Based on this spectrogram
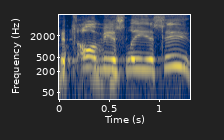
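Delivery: very high, put-on armchair expert voice. Quoting a guy in the UK who calls it a suit: Richard Allen impression. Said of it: "Was that a spot-on Richard Allen impression?".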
